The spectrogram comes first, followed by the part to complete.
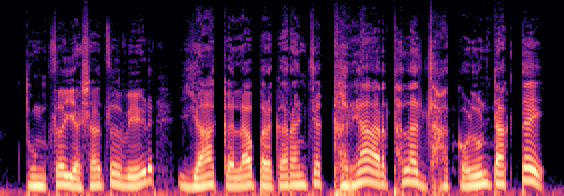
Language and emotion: Marathi, disgusted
